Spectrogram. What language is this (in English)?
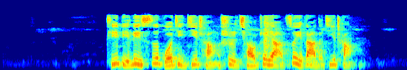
Chinese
